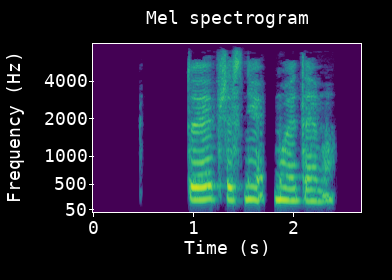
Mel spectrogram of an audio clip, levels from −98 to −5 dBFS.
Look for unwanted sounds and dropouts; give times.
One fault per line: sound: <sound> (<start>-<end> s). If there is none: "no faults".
no faults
